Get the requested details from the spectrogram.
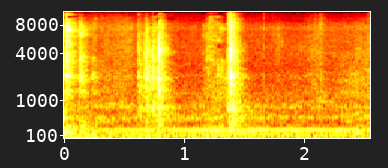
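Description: A button clicks when pressed.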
